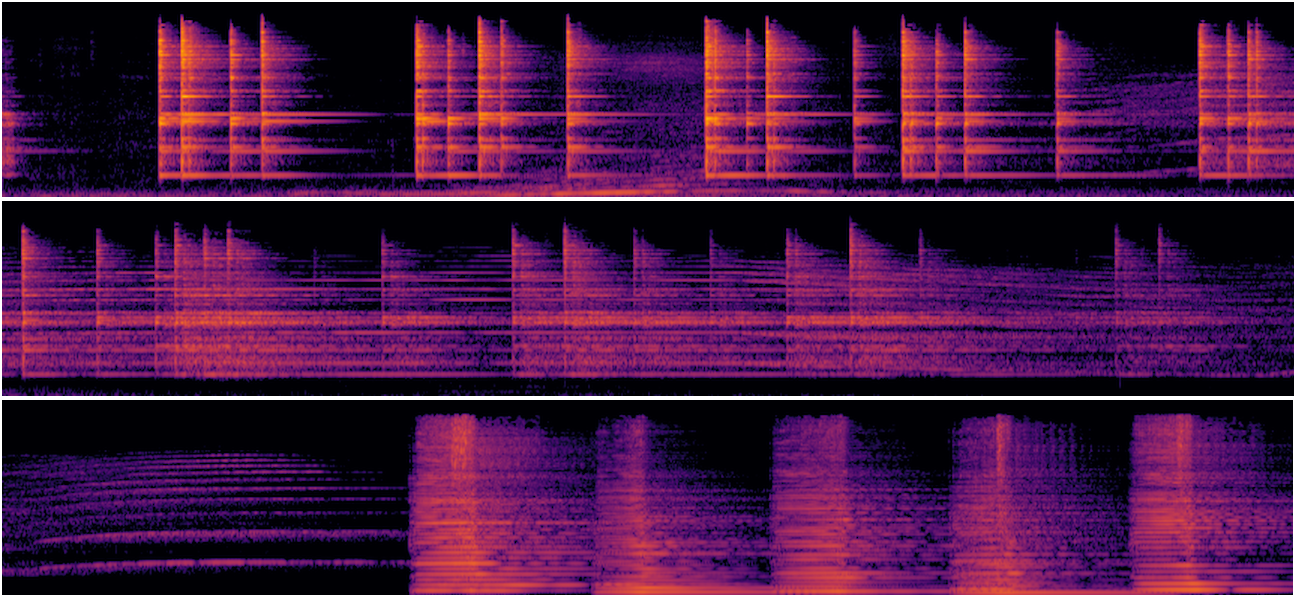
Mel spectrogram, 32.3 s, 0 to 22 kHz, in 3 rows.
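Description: Cowbell struck many times in an uneven rhythm for about ten seconds, its metallic ring fading slowly afterwards. Near the end a tone slides upward, then low bowed-string music begins about 25 seconds in.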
